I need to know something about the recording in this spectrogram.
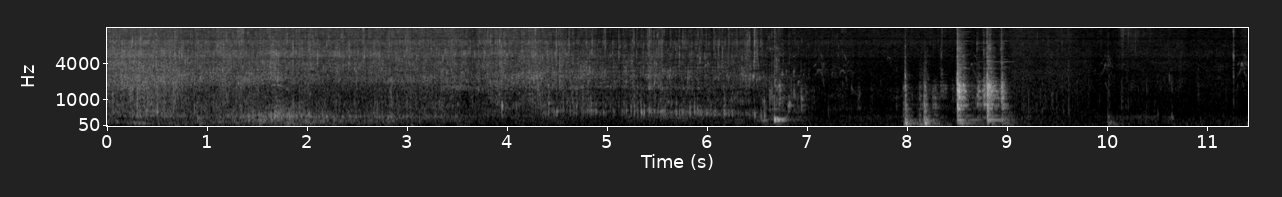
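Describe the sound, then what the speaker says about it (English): Water is poured steadily into a bucket of recycled clay, a continuous splashing pour that fades out, followed by a few short, louder knocks and sloshes near the end. "So I'm going to pour this in."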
